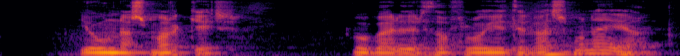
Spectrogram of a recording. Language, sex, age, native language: Icelandic, male, 20-29, Icelandic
